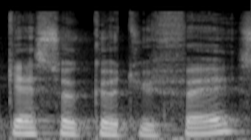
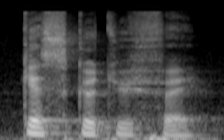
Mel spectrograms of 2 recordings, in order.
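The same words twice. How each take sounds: First: "Qu'est-ce que tu fais?" slowly, sounding the schwa after "Qu'est-ce"; full careful pronunciation. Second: "Qu'est-ce que tu fais?" with "Qu'est-ce que" run together as "kess-kuh"; spoken contraction. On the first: Teacher showing learners the long form of "Qu'est-ce que tu fais?", fully pronounced. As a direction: say "Qu'est-ce que tu fais?" syllable by syllable, "kess-uh-kuh". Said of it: "en vez de decir".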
